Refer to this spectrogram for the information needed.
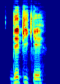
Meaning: to make feel better
- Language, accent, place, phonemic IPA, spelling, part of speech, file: French, France, Lyon, /de.pi.ke/, dépiquer, verb, LL-Q150 (fra)-dépiquer.wav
